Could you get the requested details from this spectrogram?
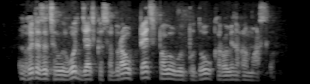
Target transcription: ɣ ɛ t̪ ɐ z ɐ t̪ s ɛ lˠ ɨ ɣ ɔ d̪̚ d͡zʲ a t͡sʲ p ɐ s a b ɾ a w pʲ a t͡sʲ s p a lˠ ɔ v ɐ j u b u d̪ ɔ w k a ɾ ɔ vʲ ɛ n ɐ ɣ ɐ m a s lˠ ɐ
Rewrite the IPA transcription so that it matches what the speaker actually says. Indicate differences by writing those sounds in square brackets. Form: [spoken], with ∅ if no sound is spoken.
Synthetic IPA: ɣ ɛ t̪ ɐ z ɐ t̪ s ɛ lˠ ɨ ɣ ɔ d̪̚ d͡zʲ a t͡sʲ [k] ɐ s a b ɾ a w pʲ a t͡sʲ s p a lˠ ɔ v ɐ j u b u d̪ ɔ w k a ɾ ɔ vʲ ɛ n ɐ ɣ ɐ m a s lˠ ɐ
